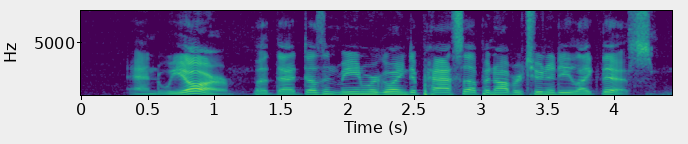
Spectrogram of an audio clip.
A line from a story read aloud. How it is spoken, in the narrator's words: the captain responded smoothly, having thought ahead for this kind of conversation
